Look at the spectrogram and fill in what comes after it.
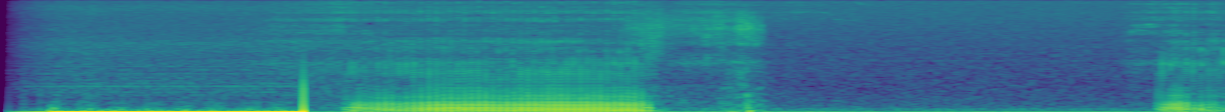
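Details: Pet dog snoring loudly while asleep: a loud low thump at the start, then a fluttering snore-like breath and softer breathing.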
